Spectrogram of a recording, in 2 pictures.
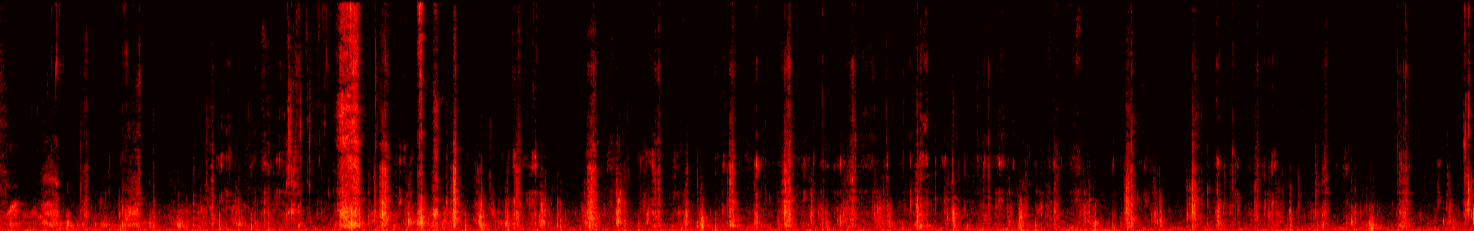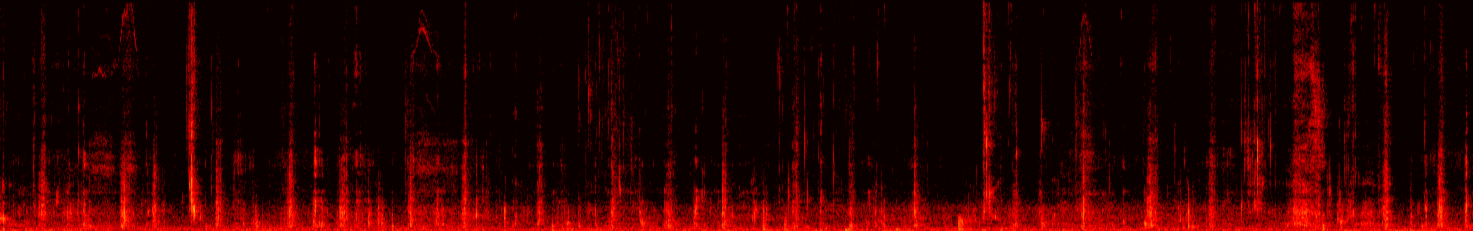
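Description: Close-miked chewing of stir-fried kimchi and soft tofu: crisp, wet crunches from the kimchi, coming in a steady irregular stream of crackly bites. The loudest crunch comes a few seconds in, with another loud cluster near the end.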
